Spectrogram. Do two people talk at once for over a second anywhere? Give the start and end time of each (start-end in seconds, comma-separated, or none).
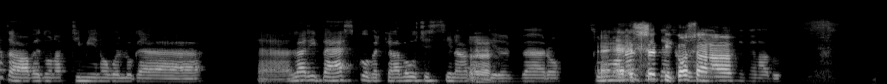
6.0-7.4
